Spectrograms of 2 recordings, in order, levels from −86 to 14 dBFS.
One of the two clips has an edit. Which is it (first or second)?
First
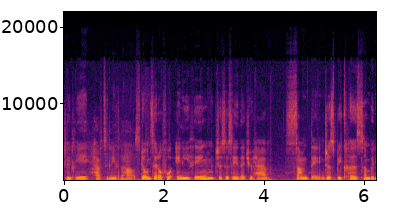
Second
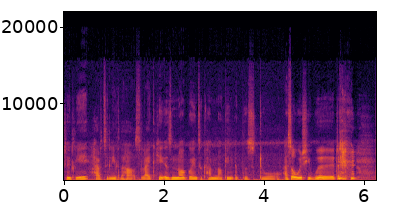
first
